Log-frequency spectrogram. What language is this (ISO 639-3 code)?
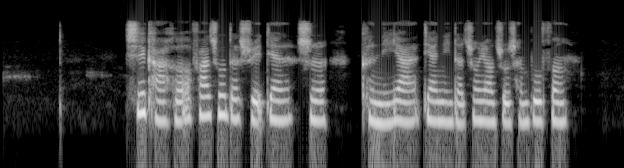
zho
